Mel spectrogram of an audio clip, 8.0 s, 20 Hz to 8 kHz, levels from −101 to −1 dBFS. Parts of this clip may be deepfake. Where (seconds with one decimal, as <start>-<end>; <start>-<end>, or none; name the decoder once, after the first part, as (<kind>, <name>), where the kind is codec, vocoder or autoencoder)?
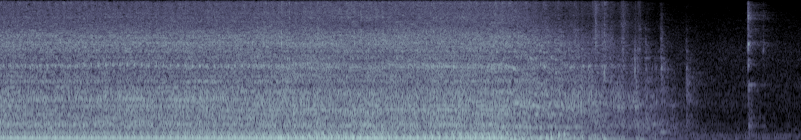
2.8-4.9 (codec, SNAC); 5.7-6.4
